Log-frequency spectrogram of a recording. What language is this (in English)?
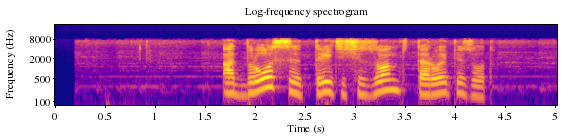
Russian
